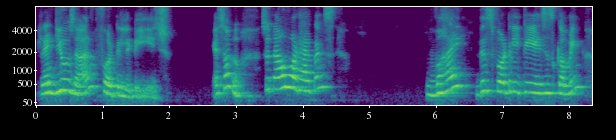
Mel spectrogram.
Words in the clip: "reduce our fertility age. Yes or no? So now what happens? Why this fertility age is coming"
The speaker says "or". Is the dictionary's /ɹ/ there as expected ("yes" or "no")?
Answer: no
